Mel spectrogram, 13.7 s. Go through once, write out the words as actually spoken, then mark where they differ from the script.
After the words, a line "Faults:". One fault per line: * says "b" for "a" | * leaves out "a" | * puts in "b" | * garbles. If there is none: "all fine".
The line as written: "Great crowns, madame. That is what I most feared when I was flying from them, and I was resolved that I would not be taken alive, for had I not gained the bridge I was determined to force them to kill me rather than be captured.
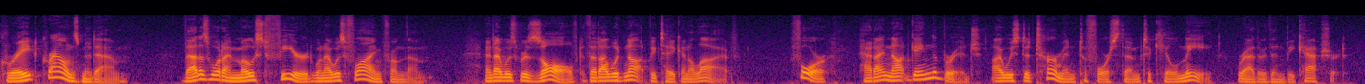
"Great crowns, madame. That is what I most feared when I was flying from them, and I was resolved that I would not be taken alive, for had I not gained the bridge I was determined to force them to kill me rather than be captured.
Faults:
all fine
